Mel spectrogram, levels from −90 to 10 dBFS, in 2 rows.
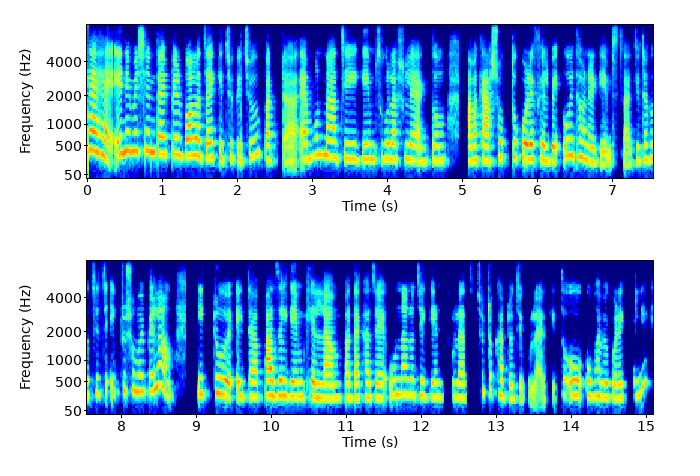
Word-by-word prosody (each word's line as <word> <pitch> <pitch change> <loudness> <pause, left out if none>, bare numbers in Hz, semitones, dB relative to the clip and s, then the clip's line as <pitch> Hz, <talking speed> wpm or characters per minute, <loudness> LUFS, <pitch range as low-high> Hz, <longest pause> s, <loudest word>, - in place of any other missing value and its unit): হ্যাঁ, 410 -2 +9
হ্যাঁ। 270 -7 +7
অ্যানিমেশন 390 +3 +4
টাইপের 345 0 +2
বলা 325 0 +7
যায় 280 0 +4
কিছু, 280 +1 -3
কিছু। 260 +2 -4 0.2
বাট 250 -1 0 0.2
আ - - 0 0.2
এমন 315 +5 -1
না - - +4 0.2
যে, 280 - -1 0.2
গেমস 265 0 -1
গুলো 275 -1 +1
আসলে 265 0 -3
একদম 245 +2 -4 0.4
আমাকে 255 +1 +1
আসক্ত 285 +4 -6
করে 265 -1 +9
ফেলবে, 245 -2 +1
ওই 325 - +2
ধরনের 255 -7 0
গেমস 190 - -4
না। - - -5
যেটা 240 +2 -5
হচ্ছে 270 +3 -6
যে - - -6
একটু 325 +2 -6
সময় 320 -1 0
পেলাম, 395 +6 +2 0.5
একটু 285 +2 -3 0.3
এইটা 250 0 -2 0.2
পাজল 260 0 +6
গেম 245 - +2
খেললাম 225 -3 +3
বা 230 - 0
দেখা 235 +2 -2
যায় 230 -1 0
অন্যান্য 275 0 -2
যে 260 - 0
গেমস 240 0 -4
গুলা 240 -1 -3
আছে, 225 - -16
ছোটখাটো 295 -7 -5
যেগুলো 195 - -8
আরকি। - - -12
তো 275 - -3
ও - - +4 0.2
ওভাবে 250 -2 -1
করে 225 0 0
খেলি। 265 - -5
265 Hz, 205 wpm, -24 LUFS, 245-310 Hz, 0.5 s, হ্যাঁ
